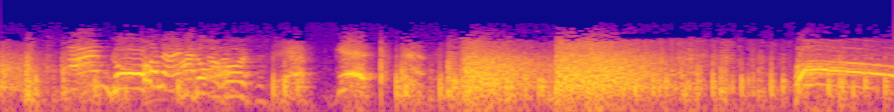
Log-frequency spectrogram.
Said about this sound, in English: Horses, frightened by slaps and gunshots, raced away from the base of the mountain and continued over a small rise into a valley.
